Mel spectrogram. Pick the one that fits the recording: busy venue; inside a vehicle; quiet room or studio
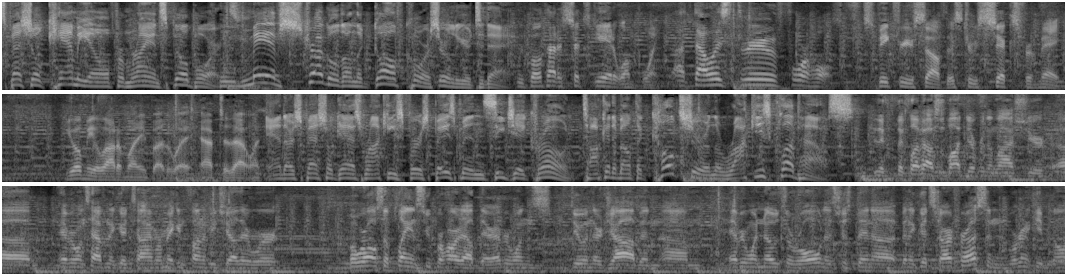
busy venue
